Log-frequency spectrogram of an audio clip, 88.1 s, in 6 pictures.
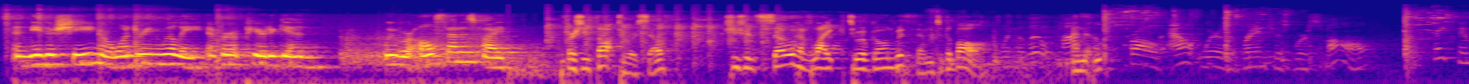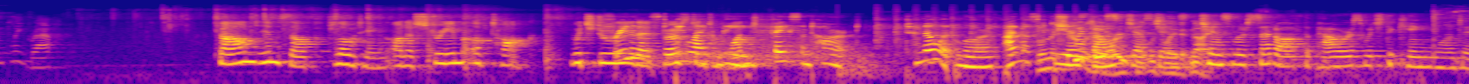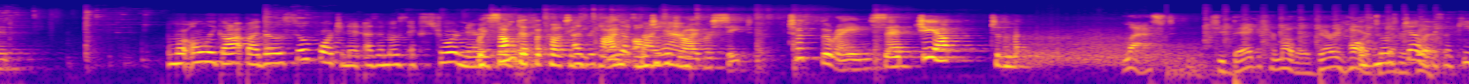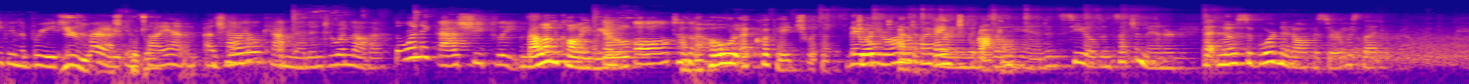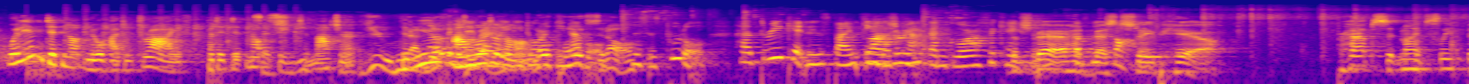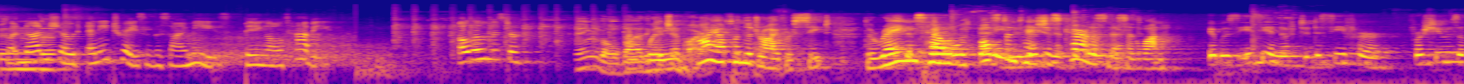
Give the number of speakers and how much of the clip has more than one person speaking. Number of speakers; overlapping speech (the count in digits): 9, about 33%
